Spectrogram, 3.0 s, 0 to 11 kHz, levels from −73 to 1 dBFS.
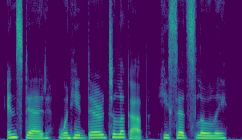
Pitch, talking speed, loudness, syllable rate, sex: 205 Hz, 200 wpm, -18 LUFS, 5.0 syllables/s, female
